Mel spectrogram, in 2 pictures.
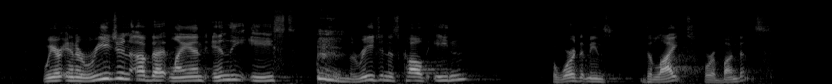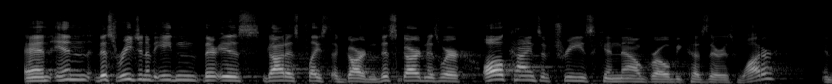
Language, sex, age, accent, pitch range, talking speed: English, male, 40-59, American, 135-180 Hz, 185 wpm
